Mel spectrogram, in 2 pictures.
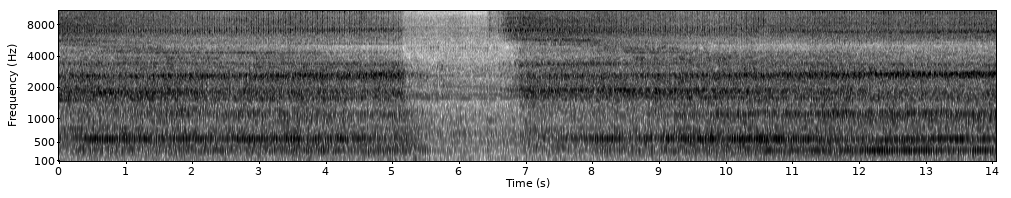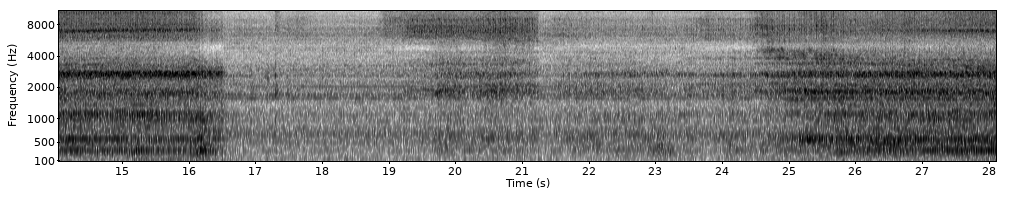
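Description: A gouge cutting a spinning maple spindle on a wood lathe: a steady scraping hiss with a faint ringing tone. The cut stops for a moment about five seconds in. It goes lighter and quieter from about sixteen seconds until near the end, then comes back in full.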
